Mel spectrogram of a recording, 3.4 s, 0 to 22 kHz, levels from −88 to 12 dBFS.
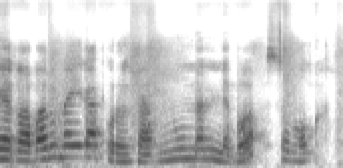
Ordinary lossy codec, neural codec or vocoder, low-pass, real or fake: none; codec, 44.1 kHz, 2.6 kbps, DAC; none; fake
